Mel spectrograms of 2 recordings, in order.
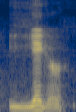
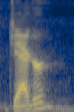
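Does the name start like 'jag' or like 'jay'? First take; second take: jay; jag. First: The first syllable sounds like 'jay'. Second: The first syllable sounds like 'jag'. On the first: The speaker calls it right. "Nope, nope, Jaeger" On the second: The speaker calls it wrong. "they go, Jagger? Nope"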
